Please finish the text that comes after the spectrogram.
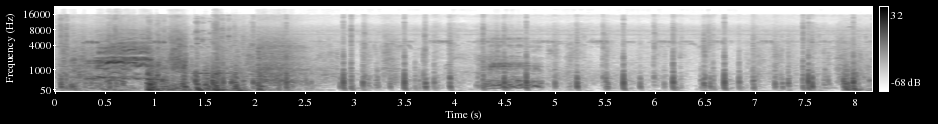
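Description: Horse hooves clip-clop at a walking pace in the Red Dead Redemption video game, with whinnies and busy layered hoof sounds early on, then a steady, fairly close rhythm of individual hoofbeats.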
